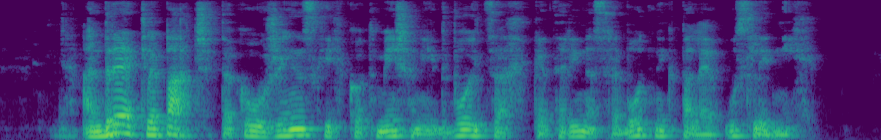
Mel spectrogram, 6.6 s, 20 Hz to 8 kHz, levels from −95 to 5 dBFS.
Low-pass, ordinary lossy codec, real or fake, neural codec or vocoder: none; none; real; none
